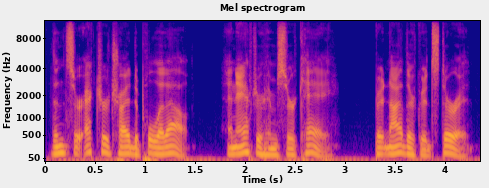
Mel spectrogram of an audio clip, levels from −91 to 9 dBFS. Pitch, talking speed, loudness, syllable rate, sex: 110 Hz, 250 wpm, -16 LUFS, 6.0 syllables/s, male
